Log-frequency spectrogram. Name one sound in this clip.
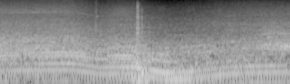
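A car's engine backfires with a sharp pop.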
